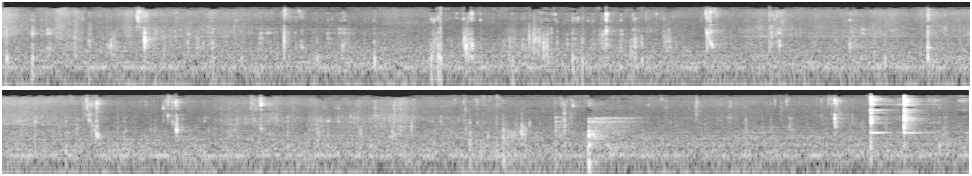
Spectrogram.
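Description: Close-miked chewing of a mouthful of food, with wet mouth clicks and smacks scattered irregularly throughout. Near the end, a metal fork clinks a few times against a glass bowl.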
